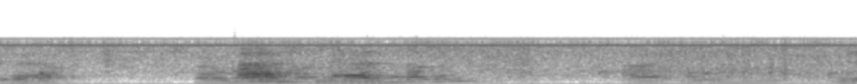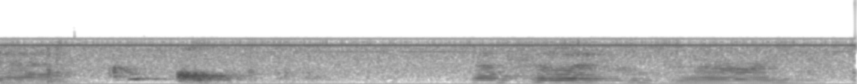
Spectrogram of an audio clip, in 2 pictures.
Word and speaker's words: Adnams: Adnams.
